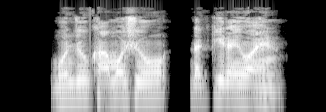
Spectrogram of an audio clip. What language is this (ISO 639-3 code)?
snd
